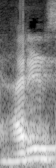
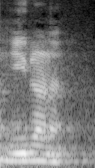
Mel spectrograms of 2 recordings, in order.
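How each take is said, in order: First: The first syllable has the vowel a. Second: The first syllable has the vowel i. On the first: The speaker calls it right. "हरिण शब्द शुद्ध है" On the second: The speaker calls it wrong. "वो हिरण शब्द गलत है"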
